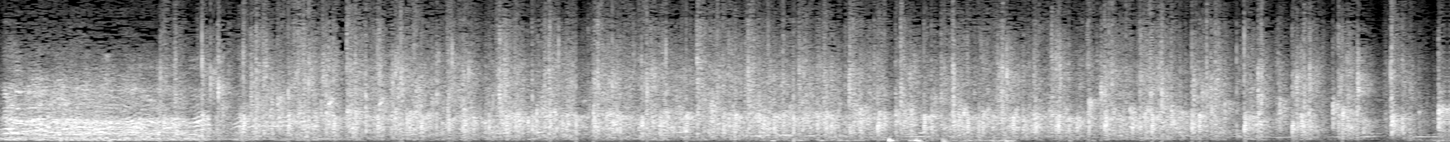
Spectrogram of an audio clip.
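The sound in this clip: Audience applause at a New Year's Eve cabaret comedy show, a dense, continuous wash of many hands clapping that holds steady and thins slightly toward the end.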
